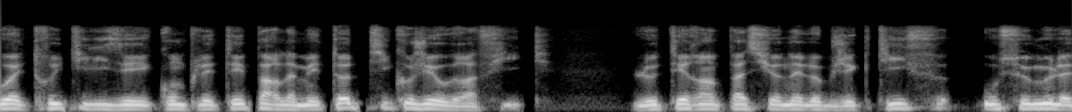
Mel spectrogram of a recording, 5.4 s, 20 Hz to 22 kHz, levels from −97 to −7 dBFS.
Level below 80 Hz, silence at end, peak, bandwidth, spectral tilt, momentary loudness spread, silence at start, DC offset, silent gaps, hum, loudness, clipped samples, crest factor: -64 dBFS; 0 s; -12 dBFS; 9.6 kHz; -6.5 dB/octave; 7 LU; 0 s; under 0.1%; 2.62-2.67 s; none; -28 LUFS; under 0.1%; 16 dB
